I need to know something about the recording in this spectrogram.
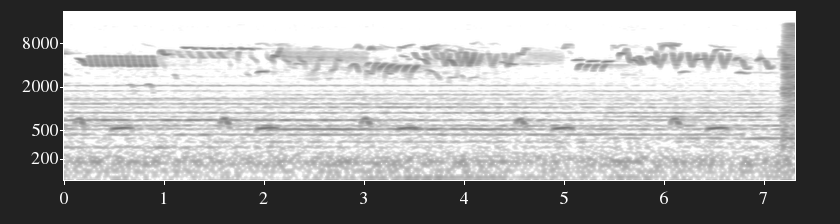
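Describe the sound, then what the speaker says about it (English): Birds singing in the trees, with several thin, high chirps and trills repeating across the whole stretch over a constant low hum and steady background, faint and distant, with no voices. "Around you, you can hear the sounds of the birds singing in the trees."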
